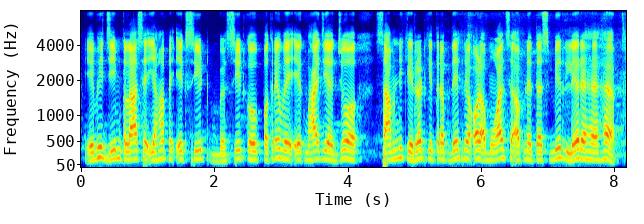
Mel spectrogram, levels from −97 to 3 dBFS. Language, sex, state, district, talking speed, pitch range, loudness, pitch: Hindi, male, Bihar, Sitamarhi, 175 wpm, 145-165 Hz, -24 LUFS, 155 Hz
